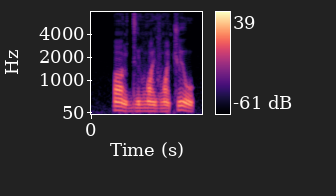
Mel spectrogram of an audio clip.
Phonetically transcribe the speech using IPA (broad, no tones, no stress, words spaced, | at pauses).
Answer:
ɑ̃ɡ d͡zĩvɑ̃i̯vɑ̃t͡ʃyu̯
